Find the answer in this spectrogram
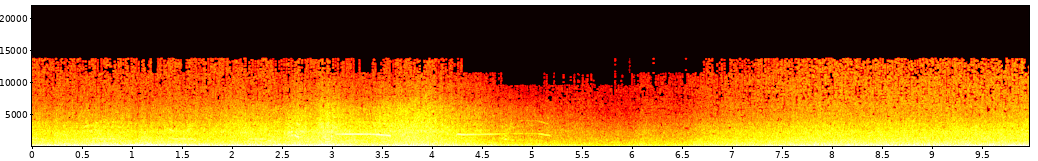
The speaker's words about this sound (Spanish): Esto es el océano Atlántico rompiendo en las rocas, el mar dialogando con la costa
